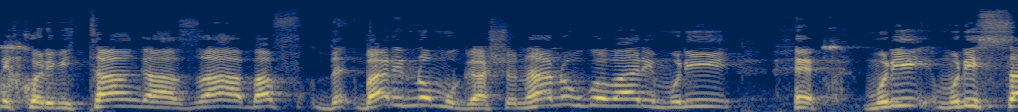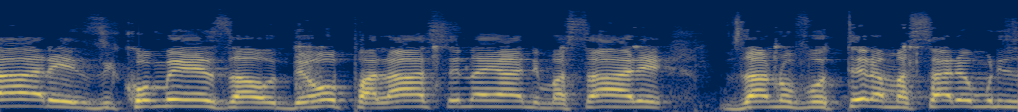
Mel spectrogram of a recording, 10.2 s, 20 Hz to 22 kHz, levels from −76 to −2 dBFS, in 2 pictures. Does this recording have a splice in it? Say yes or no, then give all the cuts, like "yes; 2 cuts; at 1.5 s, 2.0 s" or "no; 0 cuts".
no; 0 cuts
